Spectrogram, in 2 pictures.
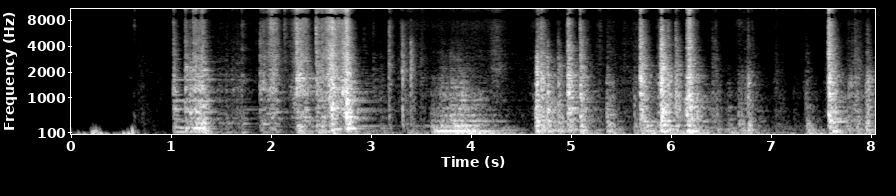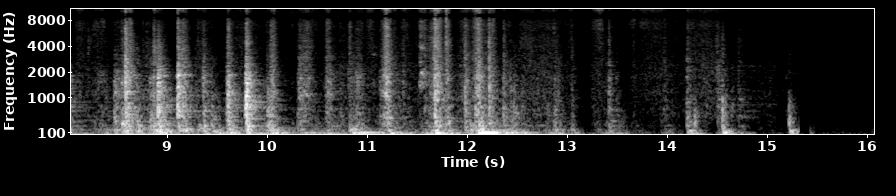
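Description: Metal pipes clank and scrape as they are fitted together.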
